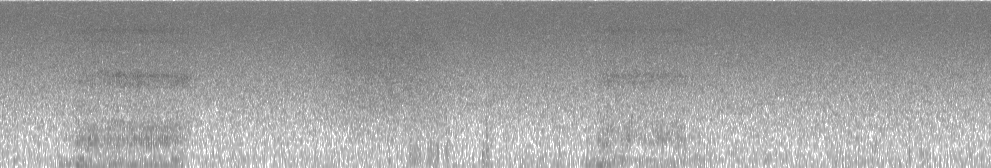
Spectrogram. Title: Pug snoring so loudly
